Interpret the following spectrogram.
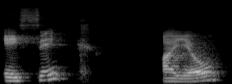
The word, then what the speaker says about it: asyncio: It's async IO and IO is pronounced separately.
